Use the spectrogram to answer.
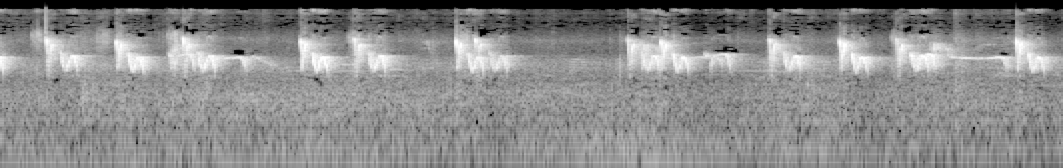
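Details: Scarlet-backed flowerpecker kept in a cage for contest singing in Long Thành, Vietnam, repeating crisp, thin, downward-sliding high chips in bursts, one gap of near silence midway.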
